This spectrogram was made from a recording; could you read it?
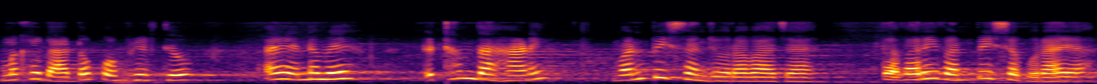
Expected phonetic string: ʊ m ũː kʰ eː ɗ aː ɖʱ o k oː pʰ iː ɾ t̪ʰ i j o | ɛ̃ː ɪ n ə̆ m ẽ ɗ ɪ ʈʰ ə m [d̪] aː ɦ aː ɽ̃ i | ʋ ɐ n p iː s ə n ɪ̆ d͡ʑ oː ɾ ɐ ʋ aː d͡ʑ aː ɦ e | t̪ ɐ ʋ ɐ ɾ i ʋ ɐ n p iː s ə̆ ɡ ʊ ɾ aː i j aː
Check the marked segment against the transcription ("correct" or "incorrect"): correct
